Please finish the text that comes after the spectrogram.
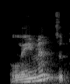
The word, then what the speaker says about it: Lehman: the the Lehman trilogy I think that's how you pronounce it l-e-h-m-a-n Layman Layman apparently it's about the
